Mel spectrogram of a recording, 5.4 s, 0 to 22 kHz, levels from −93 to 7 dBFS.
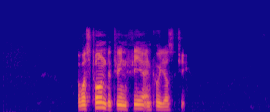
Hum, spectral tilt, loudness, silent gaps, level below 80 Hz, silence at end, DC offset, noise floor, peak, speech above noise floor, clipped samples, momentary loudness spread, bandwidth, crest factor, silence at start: none; -4 dB/octave; -23 LUFS; none; -72 dBFS; 1.75 s; under 0.1%; -84 dBFS; -4 dBFS; 62 dB; under 0.1%; 12 LU; 7.8 kHz; 22 dB; 1.55 s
